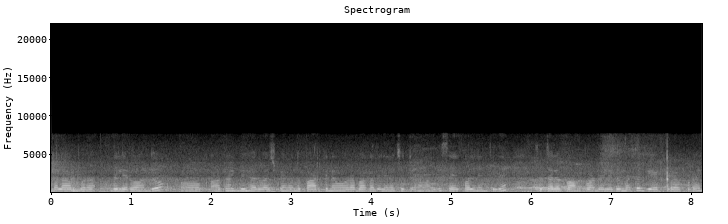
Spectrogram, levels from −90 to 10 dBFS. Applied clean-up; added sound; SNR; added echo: none; none; none; none.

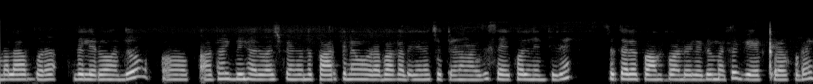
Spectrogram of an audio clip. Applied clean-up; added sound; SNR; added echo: neural mask model Resemble Enhance denoiser.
